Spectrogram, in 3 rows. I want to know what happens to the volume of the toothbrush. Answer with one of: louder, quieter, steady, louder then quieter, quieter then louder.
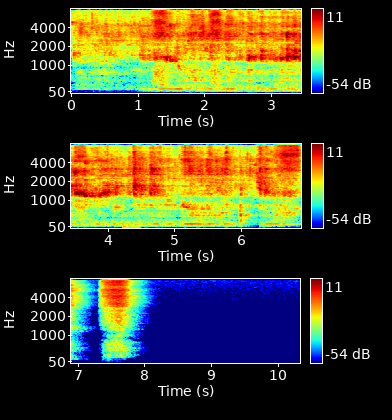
louder then quieter.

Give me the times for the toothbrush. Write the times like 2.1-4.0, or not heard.
1.0-6.8.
